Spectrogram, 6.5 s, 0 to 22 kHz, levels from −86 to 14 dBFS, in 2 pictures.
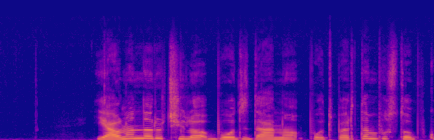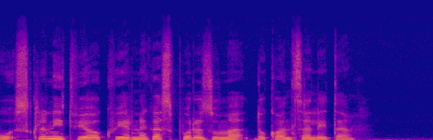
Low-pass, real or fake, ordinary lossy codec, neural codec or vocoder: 19.8 kHz; fake; none; vocoder, 44.1 kHz, 128 mel bands every 512 samples, BigVGAN v2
